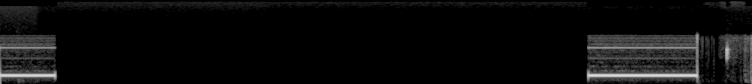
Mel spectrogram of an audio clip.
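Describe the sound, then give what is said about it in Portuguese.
Telephone call tone while dialing: two short, steady mid-pitched beeps separated by a long silence of about four seconds, the second cut off by a click and a few faint rustles. “Vou ligar. Liga agora, lá. Vou ligar lá pra Charlene.”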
